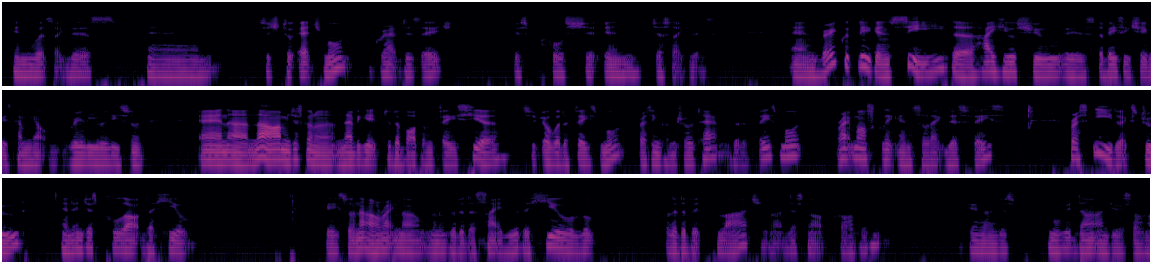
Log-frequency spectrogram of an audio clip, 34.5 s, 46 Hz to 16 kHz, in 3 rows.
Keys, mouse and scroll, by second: 1.6 ctrl+Tab, 2.6 click, 2.9 middle click, 3.9 right click, 4.7-6.8 drag, 6.8 middle click, 7.8-9.8 shift+middle drag, 9.9 shift+middle click, 11.0-13.6 middle drag, 14.0 scroll up 1, 14.3-15.5 middle drag, 18.8 Tab, 18.9 click, 19.7 right click, 20.3 middle click, 21.5 scroll down 1, 21.7 middle click, 22.7 e, 26.1 click, 26.4 middle click, 27.5 KP_3, 28.3-29.0 scroll up 1, 29.1 shift+middle click, 30.3-34.4 drag.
